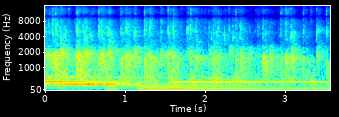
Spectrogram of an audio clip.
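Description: A church congregation applauding, a steady wash of clapping beneath sustained organ or keyboard tones that carry on throughout.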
